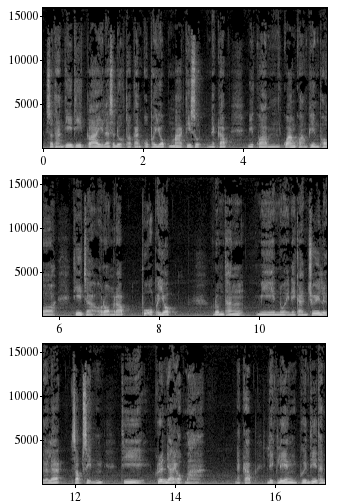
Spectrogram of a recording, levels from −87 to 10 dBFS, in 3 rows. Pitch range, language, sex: 100-120 Hz, Thai, male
